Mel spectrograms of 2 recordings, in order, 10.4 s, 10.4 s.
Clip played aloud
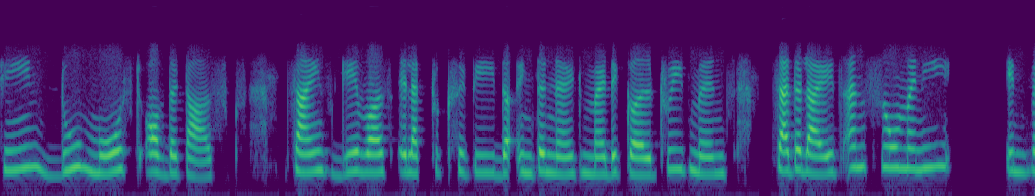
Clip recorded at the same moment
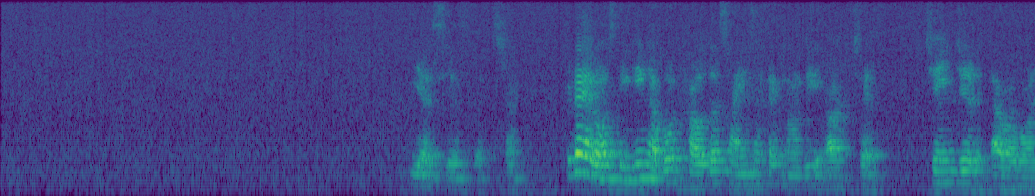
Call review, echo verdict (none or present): none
